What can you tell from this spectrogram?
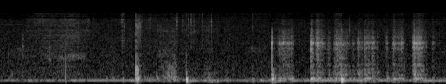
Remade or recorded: recorded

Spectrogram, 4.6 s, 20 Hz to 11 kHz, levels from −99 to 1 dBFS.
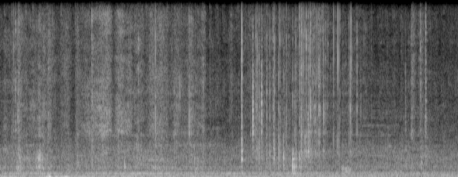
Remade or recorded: recorded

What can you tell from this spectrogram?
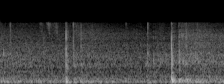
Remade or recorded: remade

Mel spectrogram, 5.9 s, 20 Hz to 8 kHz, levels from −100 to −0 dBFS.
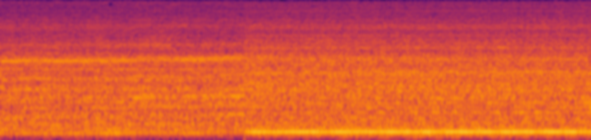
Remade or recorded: recorded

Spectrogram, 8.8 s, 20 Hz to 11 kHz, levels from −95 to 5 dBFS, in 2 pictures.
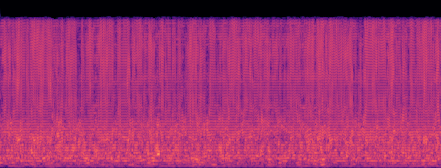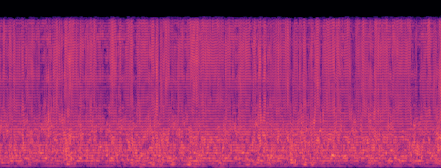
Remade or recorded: remade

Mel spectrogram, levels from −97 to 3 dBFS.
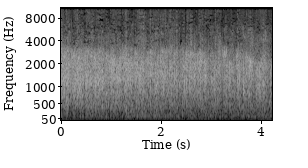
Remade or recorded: remade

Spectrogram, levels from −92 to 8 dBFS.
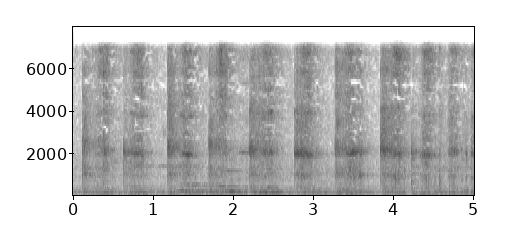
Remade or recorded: recorded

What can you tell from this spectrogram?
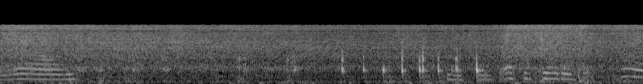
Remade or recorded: remade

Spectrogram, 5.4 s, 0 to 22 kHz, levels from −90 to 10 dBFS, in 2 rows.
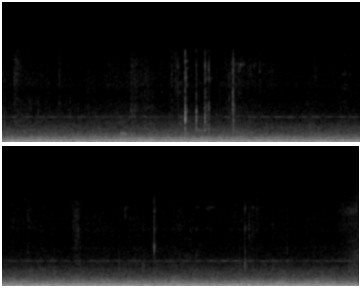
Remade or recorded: recorded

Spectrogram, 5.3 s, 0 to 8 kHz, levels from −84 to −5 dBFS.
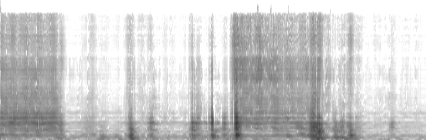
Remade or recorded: remade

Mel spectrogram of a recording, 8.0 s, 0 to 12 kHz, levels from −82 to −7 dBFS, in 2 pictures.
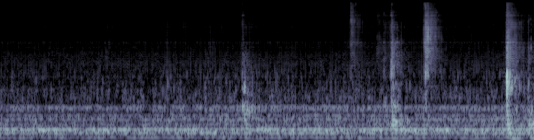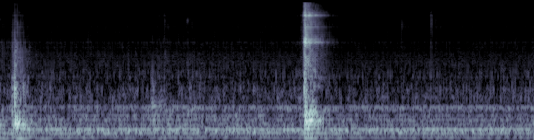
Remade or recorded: remade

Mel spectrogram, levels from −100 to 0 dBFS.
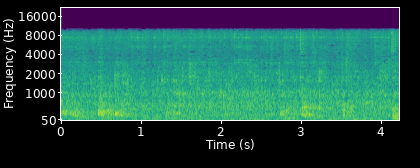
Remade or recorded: remade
